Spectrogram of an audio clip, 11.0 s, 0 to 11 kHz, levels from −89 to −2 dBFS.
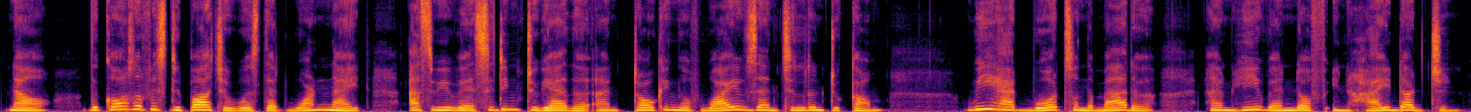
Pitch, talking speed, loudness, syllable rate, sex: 225 Hz, 195 wpm, -18 LUFS, 5.3 syllables/s, female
